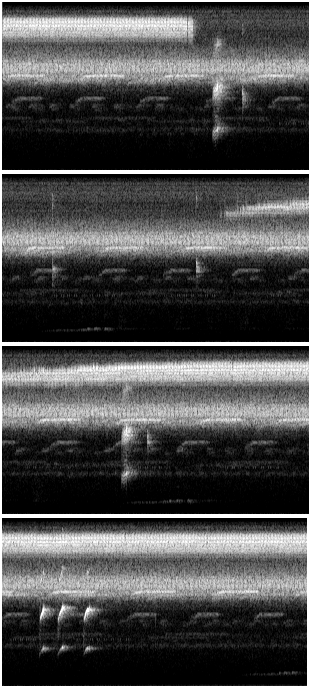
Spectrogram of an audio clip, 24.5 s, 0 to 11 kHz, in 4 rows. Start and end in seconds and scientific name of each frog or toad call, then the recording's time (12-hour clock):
4.1	4.6	Dendropsophus minutus
4.7	5.0	Dendropsophus nanus
7.1	7.3	Dendropsophus nanus
9.9	10.3	Dendropsophus nanus
14.6	15.0	Dendropsophus minutus
19.0	20.5	Dendropsophus minutus
7:15pm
